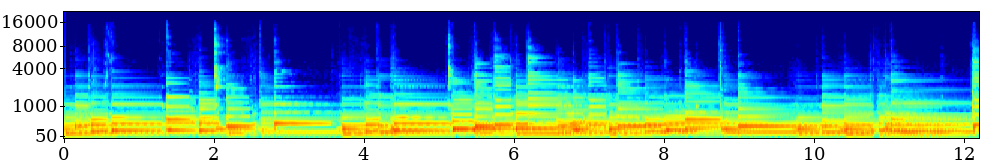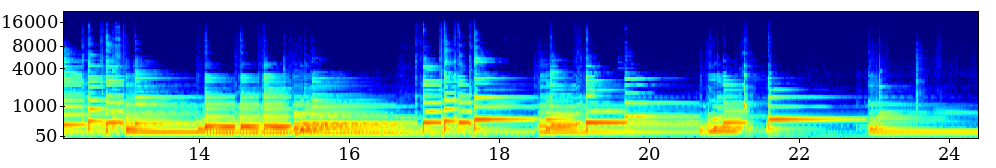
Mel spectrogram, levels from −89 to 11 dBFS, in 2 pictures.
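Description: Nothing technical stands out here, and there's no problem to point to anywhere in the recording.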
